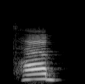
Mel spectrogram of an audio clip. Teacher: that final noise comes from the second ba with the sukoon getting a qalqala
